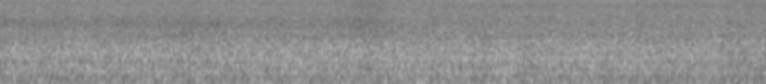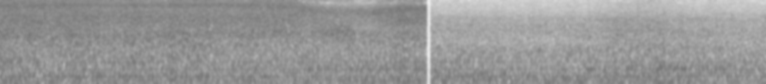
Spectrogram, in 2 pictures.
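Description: Muddy floodwater rushing past in a fast torrent: a loud, dense, steady rush of water. About twelve seconds in it cuts off abruptly to a quieter, steady wash of floodwater flowing along a street.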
